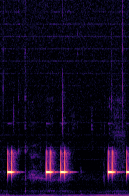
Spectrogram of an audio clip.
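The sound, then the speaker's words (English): Keypad tones from dialing a phone number on an iPhone, four short, bright electronic beeps at uneven intervals against quiet background noise. “So if I ring my iPhone stroke watch again, so I'm putting my number again,”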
